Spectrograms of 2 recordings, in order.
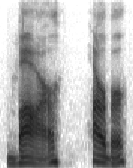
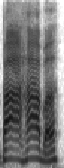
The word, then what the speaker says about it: Bar Harbor: Mountain that's in bar I have to say it right Bar Harbor because in this part of the country we call it bajaba but um yeah so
